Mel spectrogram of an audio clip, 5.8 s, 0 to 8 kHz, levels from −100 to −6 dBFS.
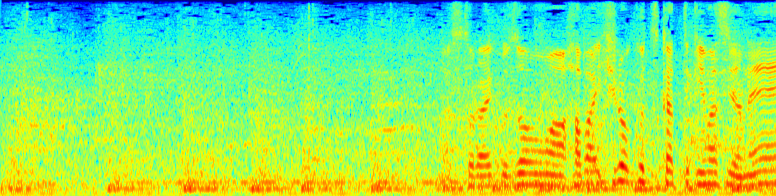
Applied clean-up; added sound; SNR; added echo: none; none; none; none.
